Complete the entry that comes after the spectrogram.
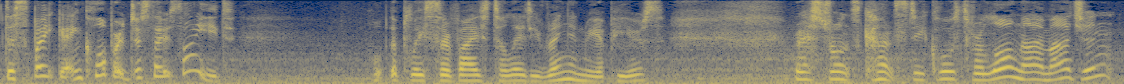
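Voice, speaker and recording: An actress playing a playful police detective in a radio drama, talking with teasing familiarity to a colleague. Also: female voice, on the high side, sing-song, moderate pace, background noise. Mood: curious, familiar.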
